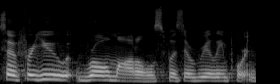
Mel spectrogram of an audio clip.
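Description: A woman talks at a moderate pace. She has an American accent. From US. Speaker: panel moderator. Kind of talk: panel discussion. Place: stage. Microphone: lapel.

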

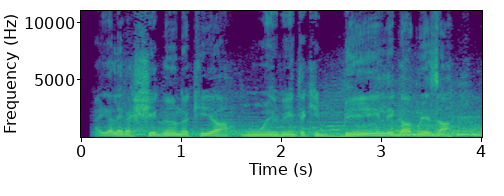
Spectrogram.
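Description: A man speaks over music playing in the background. The sound is dry, with no echo. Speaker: toy collector vlogger. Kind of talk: casual vlog chat. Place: hall. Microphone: phone near.

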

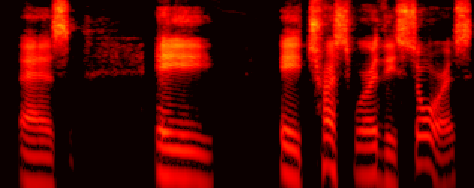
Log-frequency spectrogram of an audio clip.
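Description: Here a man talks with a Danish accent in a bright, sharp tone. The sound is dry and close with no echo, in a very clean recording with a silent background. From Denmark. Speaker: veterinary parasitologist. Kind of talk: interview conversation.

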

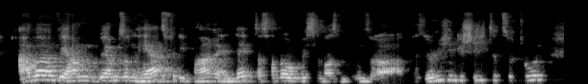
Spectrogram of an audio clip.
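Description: A man with a high pitch talks very fast with hardly any pauses, against a quiet background with audible room echo. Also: ordinary pitch variation. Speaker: sales and marketing consultant. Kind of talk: interview. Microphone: video call.

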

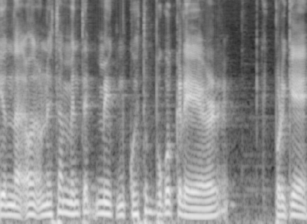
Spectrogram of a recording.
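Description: A man's fairly high pitch at a moderate pace. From Paraguay. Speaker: news show co-host; news podcast co-host. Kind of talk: casual news chat. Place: studio. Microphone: studio mic.

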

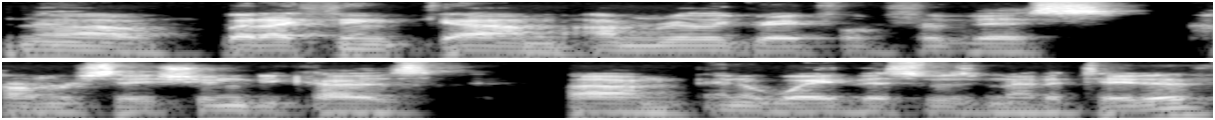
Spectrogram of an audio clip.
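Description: A man's very deep, low voice in an American accent, with ordinary pitch variation at a moderate pace. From Boston, US. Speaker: running community founder. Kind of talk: casual interview chat. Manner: energetic.

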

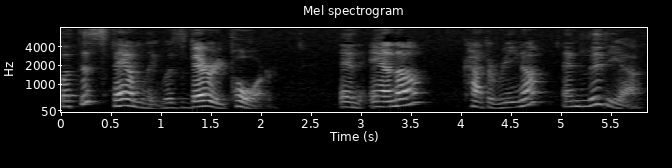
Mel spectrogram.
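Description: The speaker does plain reading aloud.

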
